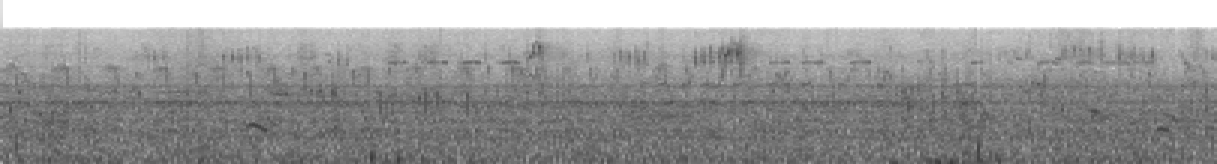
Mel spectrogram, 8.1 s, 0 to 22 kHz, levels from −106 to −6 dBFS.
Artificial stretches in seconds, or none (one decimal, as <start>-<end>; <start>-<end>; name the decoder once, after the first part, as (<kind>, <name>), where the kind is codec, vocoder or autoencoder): none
